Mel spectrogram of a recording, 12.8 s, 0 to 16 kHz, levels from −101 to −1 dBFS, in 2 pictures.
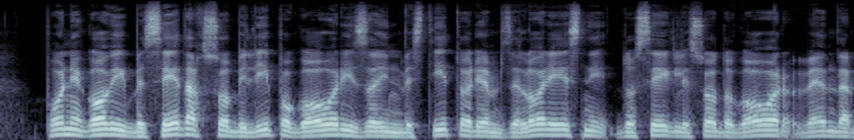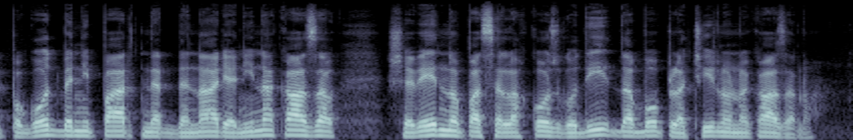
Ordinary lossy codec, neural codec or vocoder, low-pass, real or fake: Opus, 64 kbps; vocoder, 48 kHz, 128 mel bands, Vocos; 14.4 kHz; fake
